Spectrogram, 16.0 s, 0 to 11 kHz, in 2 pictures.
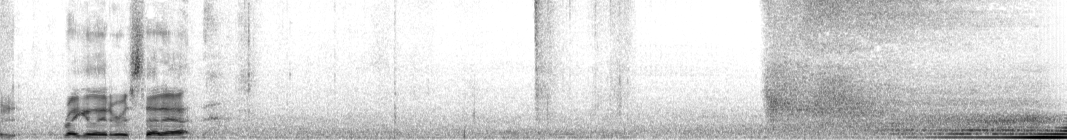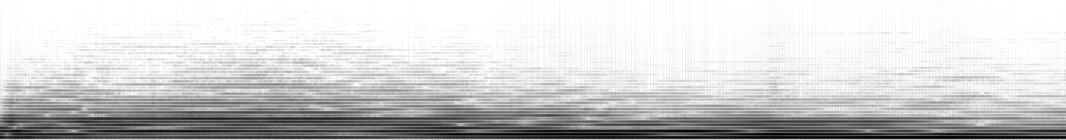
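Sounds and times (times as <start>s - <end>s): locomotive air horn blowing: 5.7s - 16.0s.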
